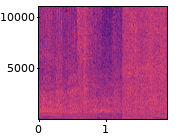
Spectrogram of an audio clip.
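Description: Tyres screech on tarmac as a car drifts.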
